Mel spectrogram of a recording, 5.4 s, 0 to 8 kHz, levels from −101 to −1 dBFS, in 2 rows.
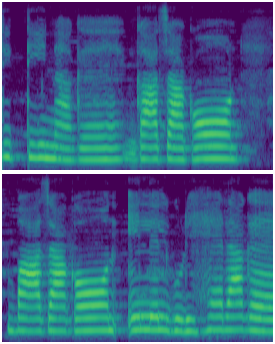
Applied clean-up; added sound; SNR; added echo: none; none; none; none.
